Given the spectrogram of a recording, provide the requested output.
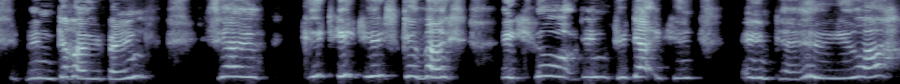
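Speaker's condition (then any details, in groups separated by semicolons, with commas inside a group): Cerebral palsy; affects speech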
